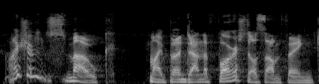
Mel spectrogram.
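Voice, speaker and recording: A man voicing a gruff, sardonic female griffin mercenary who chain-smokes, with a drawl. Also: mid-range voice, huge pitch swings, normal speed, bright, forceful tone, full character voice. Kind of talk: audiobook character voice.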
